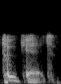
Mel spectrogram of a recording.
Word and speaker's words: Phuket: I never know quite how to pronounce it, Howard. And remember, this is a family programme, so you go first. It's Phuket.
